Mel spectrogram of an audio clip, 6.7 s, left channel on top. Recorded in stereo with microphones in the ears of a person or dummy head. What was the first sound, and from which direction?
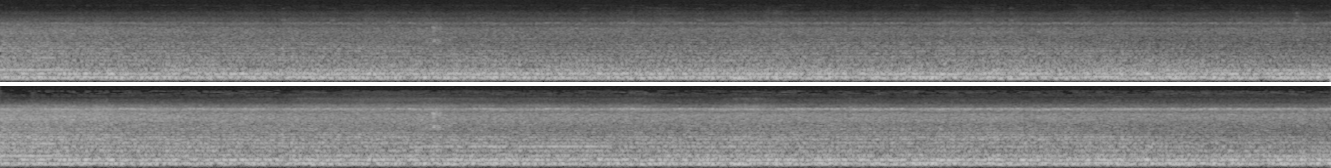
A helicopter, 35° right (ahead or behind).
